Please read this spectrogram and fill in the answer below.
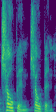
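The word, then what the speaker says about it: Coppin: Chopin.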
